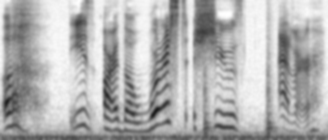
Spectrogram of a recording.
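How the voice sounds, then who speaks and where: A woman playing a worried, snarky, protective young woman in an audio drama, expressive and sarcastic. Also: on the high side, very slow, heavy background noise. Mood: exasperated, sarcastic. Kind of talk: audio drama character acting.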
